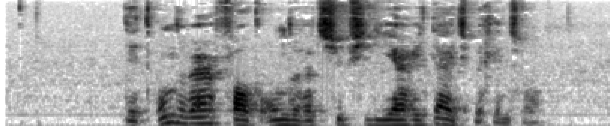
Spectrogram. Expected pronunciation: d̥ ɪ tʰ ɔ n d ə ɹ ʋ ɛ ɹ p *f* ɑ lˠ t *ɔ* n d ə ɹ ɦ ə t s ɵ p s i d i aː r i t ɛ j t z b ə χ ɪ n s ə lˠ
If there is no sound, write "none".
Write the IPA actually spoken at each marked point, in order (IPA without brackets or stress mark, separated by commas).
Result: f, ɔ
